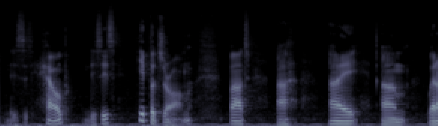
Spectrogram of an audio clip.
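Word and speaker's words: Hippodrome: and it seems that the letter H is not pronounced in French. So he tended to say appi eldrome.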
